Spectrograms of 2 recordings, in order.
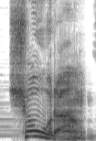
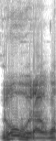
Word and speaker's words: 象: 자, 음독을 읽을 때는 쇼우랑 조우라고 하는 발음으로 나뉘어 있습니다.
